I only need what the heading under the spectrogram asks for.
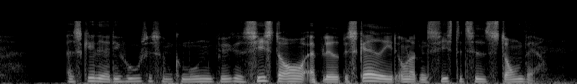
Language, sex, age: Danish, male, 24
